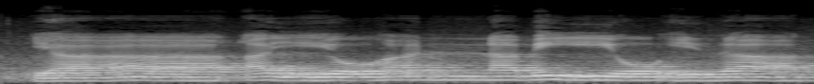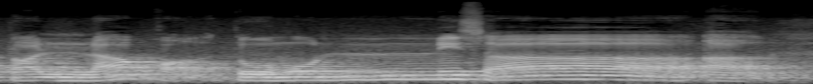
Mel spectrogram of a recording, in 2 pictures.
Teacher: Alif dan hamzah dalam satu kalimat ini mad wajib muttasil, sekurang-kurangnya 4 harakat, tidak boleh pendek. Mad wajib muttasil, wajib dipanjangkan.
